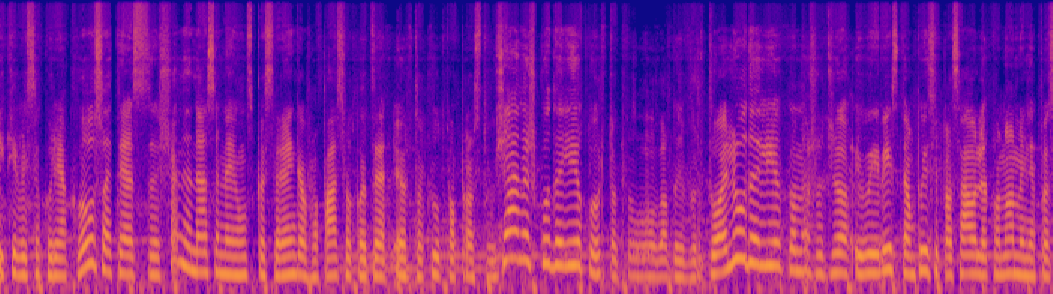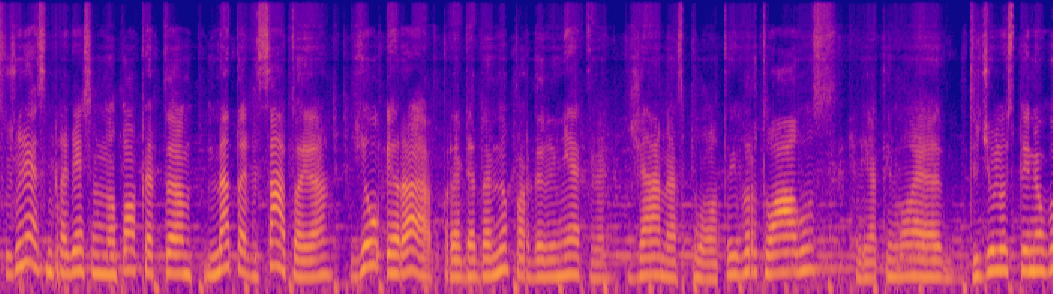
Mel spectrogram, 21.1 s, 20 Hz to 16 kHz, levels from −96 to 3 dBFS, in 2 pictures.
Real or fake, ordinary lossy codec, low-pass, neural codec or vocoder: fake; Opus, 32 kbps; 14.4 kHz; codec, 44.1 kHz, 3.4 kbps, Pupu-Codec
